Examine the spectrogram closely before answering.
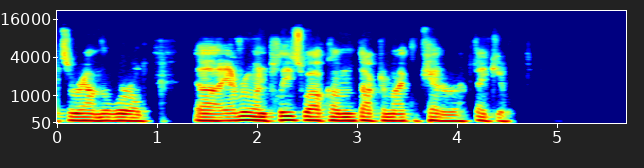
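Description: A middle-aged man speaks calmly into a microphone over an online call.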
